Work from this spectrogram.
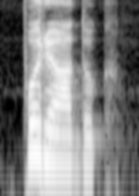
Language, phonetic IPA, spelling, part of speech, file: Ukrainian, [pɔˈrʲadɔk], порядок, noun, Uk-порядок.ogg
- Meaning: 1. order, sequence 2. order, procedure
